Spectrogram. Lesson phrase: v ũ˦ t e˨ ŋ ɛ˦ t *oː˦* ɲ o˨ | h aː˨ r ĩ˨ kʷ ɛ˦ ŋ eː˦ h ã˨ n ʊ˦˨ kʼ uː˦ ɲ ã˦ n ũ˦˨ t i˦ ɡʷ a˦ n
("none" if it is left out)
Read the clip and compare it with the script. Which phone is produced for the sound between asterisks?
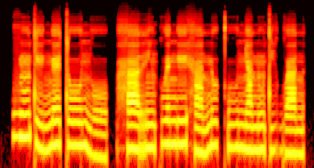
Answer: oː˦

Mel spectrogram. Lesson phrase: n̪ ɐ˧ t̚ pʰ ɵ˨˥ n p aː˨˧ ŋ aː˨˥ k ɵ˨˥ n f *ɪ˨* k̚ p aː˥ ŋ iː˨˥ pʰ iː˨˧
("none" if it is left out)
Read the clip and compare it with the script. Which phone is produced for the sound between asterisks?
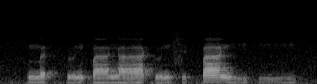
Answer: ɪ˨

